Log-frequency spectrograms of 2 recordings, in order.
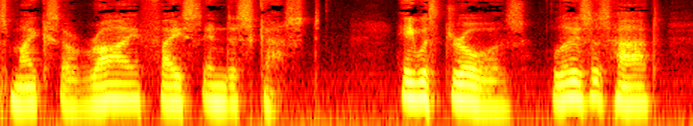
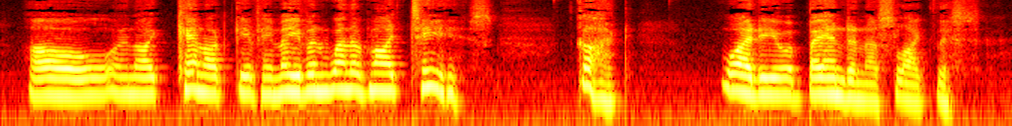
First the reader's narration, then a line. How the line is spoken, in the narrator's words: Mary says with a moan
